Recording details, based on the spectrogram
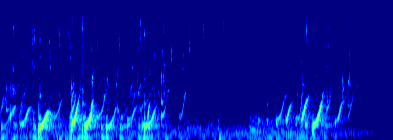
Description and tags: Water Surface Bubbles
Bubbles, water, foley, tone, high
